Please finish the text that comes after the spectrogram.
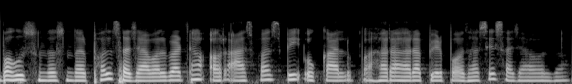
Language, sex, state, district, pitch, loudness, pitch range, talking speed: Bhojpuri, female, Uttar Pradesh, Gorakhpur, 185 Hz, -17 LUFS, 180-200 Hz, 200 wpm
